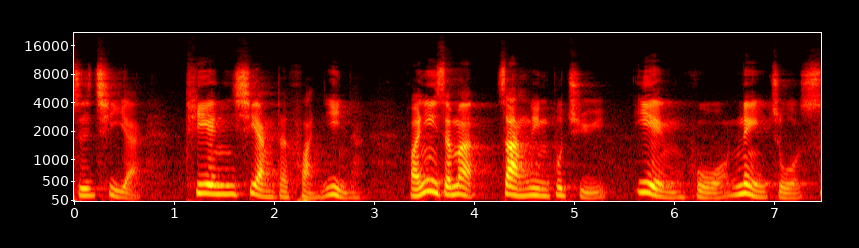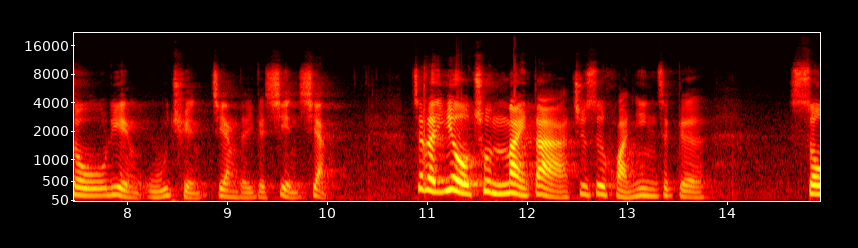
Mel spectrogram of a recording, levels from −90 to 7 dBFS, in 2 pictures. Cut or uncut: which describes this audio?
uncut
